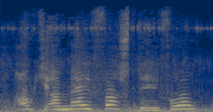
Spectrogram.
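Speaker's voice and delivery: high, loud order to a friend; urgent call. A narrator's reading. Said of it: "riep U K".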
